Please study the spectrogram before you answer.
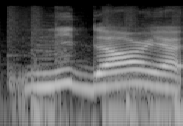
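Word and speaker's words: Cnidaria: The sea and nidi is silent. Nidaria is the phylm of marin and vertebrates that include jellyfish and sea animals.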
